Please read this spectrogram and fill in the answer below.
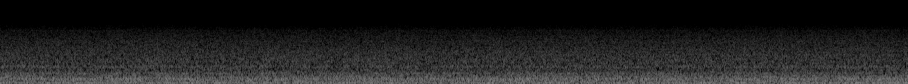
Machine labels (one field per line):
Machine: slide rail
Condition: normal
